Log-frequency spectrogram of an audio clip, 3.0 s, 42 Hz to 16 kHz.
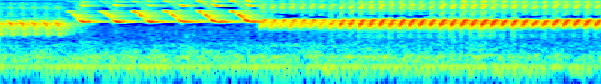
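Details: Canary song played to coax a silent canary into singing: a rapid buzzy trill near 3k shifting to quick repeated upswept notes, then a long fast rolling trill, loud and continuous.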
